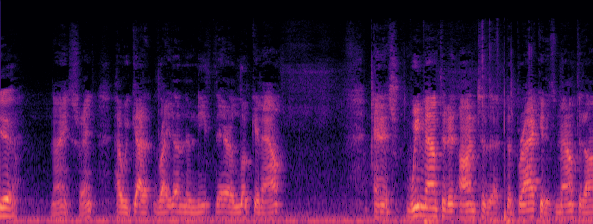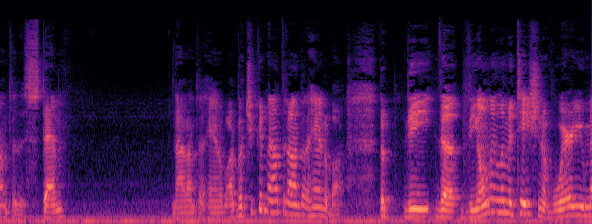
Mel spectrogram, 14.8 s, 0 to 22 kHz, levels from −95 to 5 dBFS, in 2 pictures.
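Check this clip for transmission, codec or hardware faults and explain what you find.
There's one fault, a single click at 12.07 s, and it's most likely dropped samples. A couple of samples seem to go missing, so the waveform jumps straight to a later value. That step is a tiny fraction of a millisecond, too short to cut any sound, and comes through as one sharp tick.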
